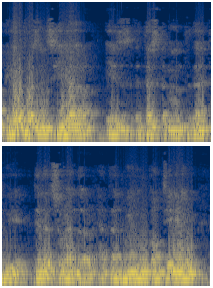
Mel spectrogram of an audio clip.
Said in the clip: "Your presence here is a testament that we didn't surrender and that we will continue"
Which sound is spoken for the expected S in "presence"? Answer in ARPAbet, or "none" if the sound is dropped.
S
